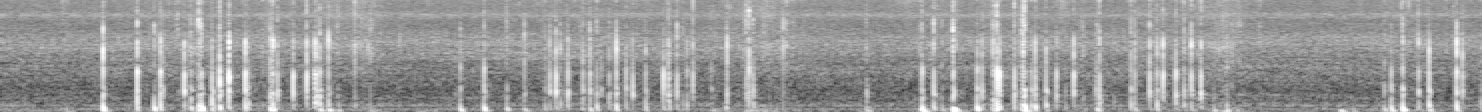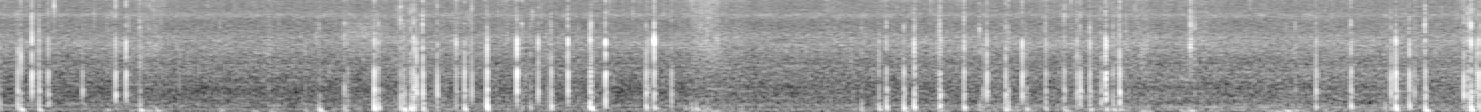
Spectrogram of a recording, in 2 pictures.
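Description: Fingertips and nails scratch across the nubs of a blue rubber pet hair grooming glove. The result is quiet bursts of rapid, dry, crackling taps and rubs with a soft, low-heavy body, separated by brief near-silent pauses.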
